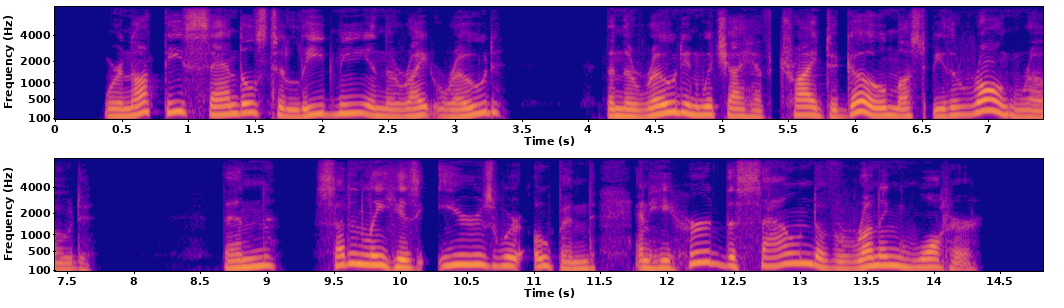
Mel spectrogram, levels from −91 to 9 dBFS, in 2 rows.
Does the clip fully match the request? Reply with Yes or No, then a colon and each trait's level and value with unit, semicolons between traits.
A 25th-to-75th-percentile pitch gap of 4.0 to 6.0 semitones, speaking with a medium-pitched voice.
Yes: wide, 5.4 semitones; medium, 160 Hz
